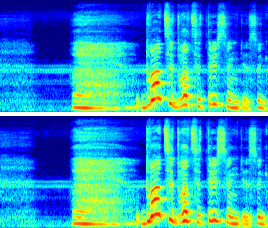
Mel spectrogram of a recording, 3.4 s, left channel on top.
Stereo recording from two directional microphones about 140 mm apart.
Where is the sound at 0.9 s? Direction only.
45° right (ahead or behind).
